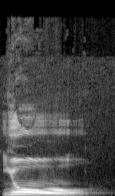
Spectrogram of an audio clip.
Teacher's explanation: 오로 끝나죠. 소리가 일관되지 않고 변하게 됩니다. 그렇다면 이 요 속에는 단모음 오가 있다는 소리입니다. · 반모음 이와 단모음 아가 결합되어 있는 이중모음의 형태가 바로 이 야입니다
